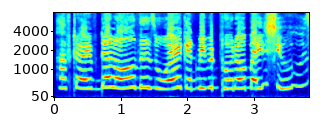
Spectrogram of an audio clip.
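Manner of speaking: high, loud, slow mock wailing; imitated crying child. Mother imitating her son's protest at staying home, mock wailing. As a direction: wail like a child in tears, hammed up. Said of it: "He burst into tears".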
